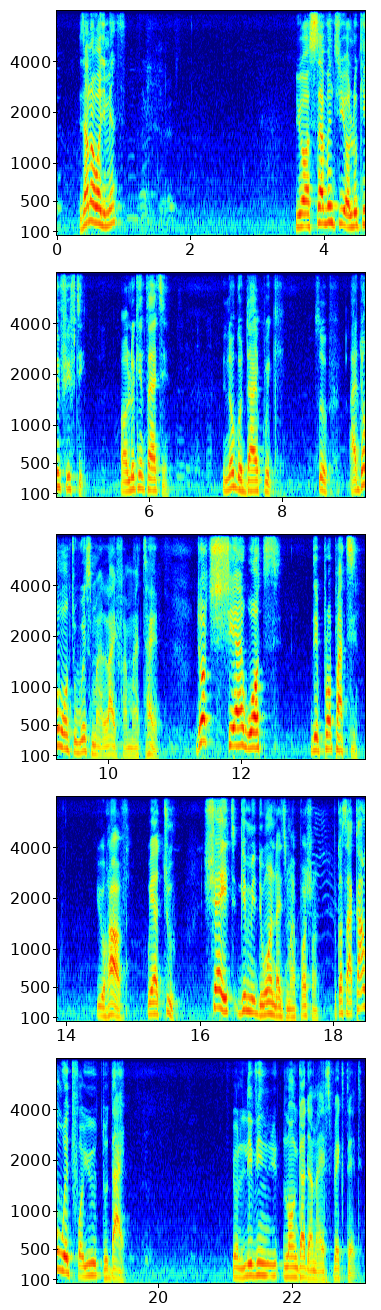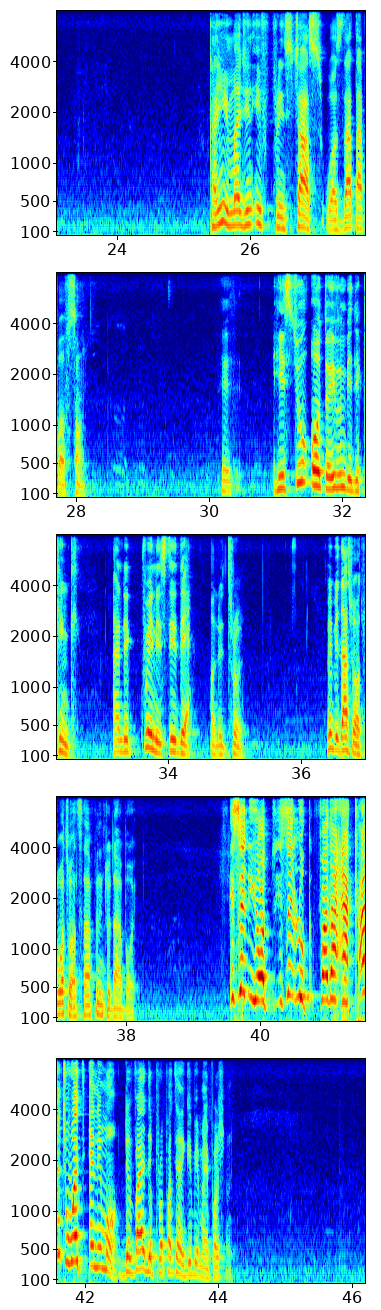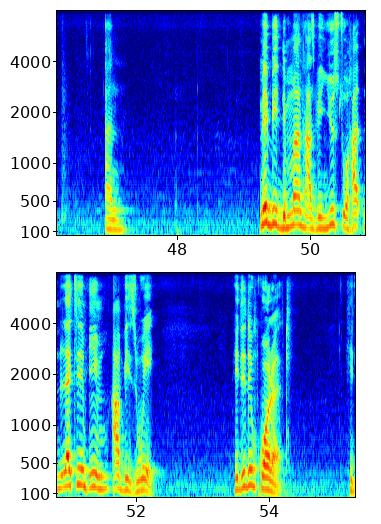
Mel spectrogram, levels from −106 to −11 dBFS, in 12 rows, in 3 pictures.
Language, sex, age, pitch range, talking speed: English, male, 30-49, 125-190 Hz, 150 wpm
